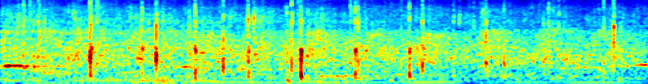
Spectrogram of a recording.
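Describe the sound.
A church audience applauding to celebrate a program: dense, steady clapping throughout, with a few sharper individual claps standing out.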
